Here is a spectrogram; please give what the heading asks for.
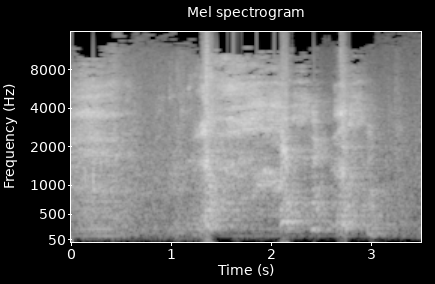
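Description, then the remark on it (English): A person coughs several times in quick succession from something tickling their throat, three sharp, harsh bursts spaced under a second apart, fairly loud over a low background. “I'm about to cough.”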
